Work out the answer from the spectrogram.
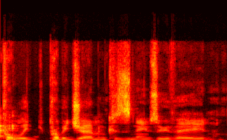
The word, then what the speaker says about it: Uwe: Probably German because his name's Uwe with a W, pronounced as like a V.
